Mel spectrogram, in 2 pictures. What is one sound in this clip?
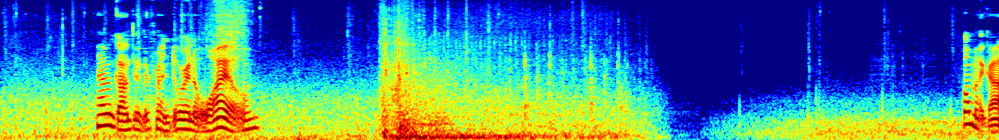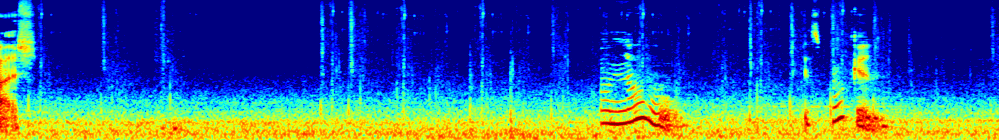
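A young woman talks with animation into a close microphone, now and then.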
